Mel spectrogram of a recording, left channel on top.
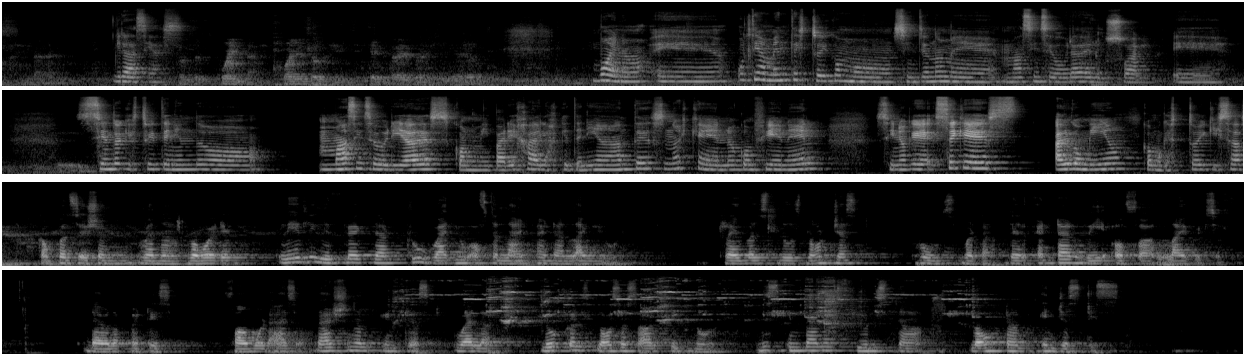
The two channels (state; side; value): different; both; correlation 0.00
